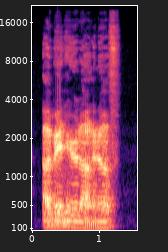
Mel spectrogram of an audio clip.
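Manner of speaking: loud put-on demon voice. Retelling a little boy in the hospital doing his demon voice: demon voice. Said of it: "I'm going to do my best demon voice now".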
